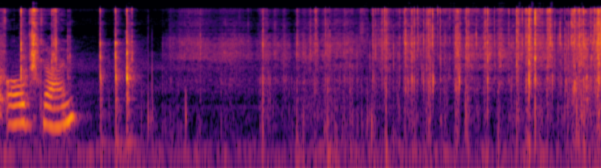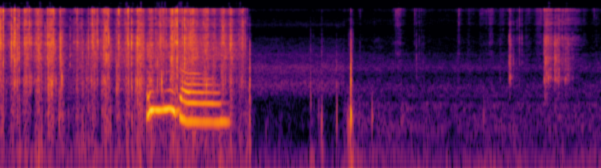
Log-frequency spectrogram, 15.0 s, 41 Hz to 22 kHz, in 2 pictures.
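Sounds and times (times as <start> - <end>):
crinkling and crackling handling: 1.9 - 10.7.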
